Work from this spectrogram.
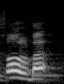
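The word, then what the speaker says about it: Seoul: Sou soul S E o o U bacanya gimana?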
